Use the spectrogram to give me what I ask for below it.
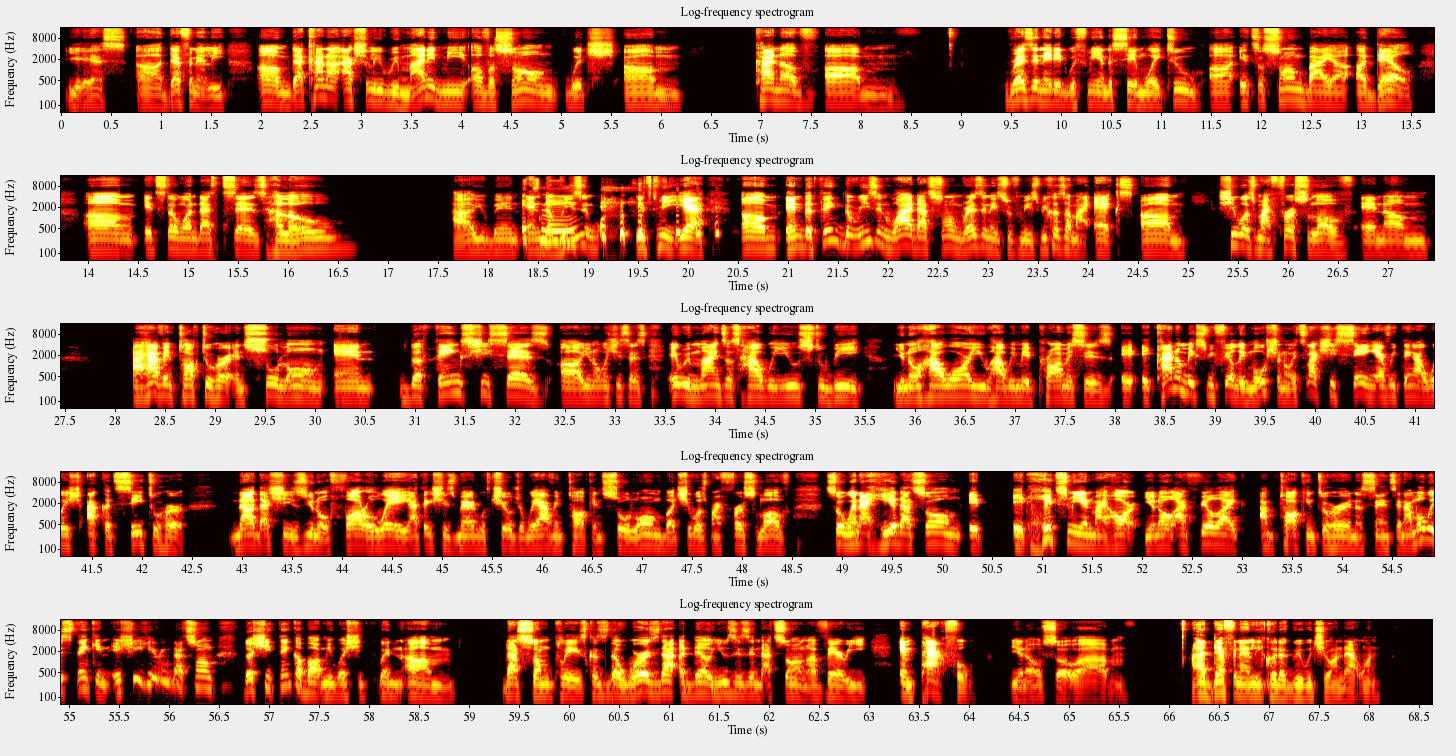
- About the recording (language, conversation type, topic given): English, unstructured, What song have you had on repeat lately, and why does it stick with you?
- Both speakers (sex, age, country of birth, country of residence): female, 35-39, United States, United States; male, 45-49, United States, United States
- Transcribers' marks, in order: tsk; laugh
